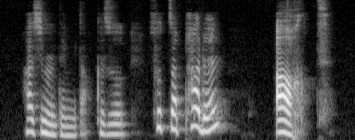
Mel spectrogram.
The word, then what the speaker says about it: acht: 그 다음 숫자 8. 숫자 8 같은 경우는 체하 발음 지난 시간에 했었죠. 아, 오, 우 뒤에 체가 오면 어떻게 소리가 난다고 했죠? 아, 오, 우 이렇게 소리가 난다 했습니다. 그래서 여기도 아 이렇게 읽으셔야 합니다.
